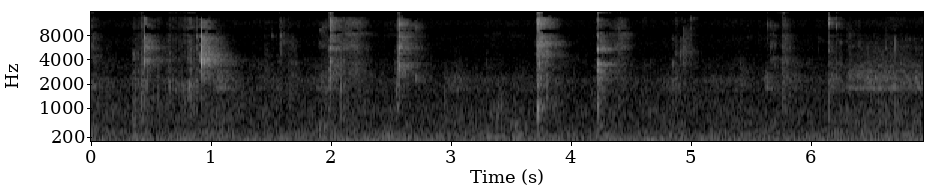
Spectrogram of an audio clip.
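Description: Eating sounds from a person chewing barbecue: irregular wet mouth clicks and smacks, with the odd sharper click or tap, the loudest a little past halfway.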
